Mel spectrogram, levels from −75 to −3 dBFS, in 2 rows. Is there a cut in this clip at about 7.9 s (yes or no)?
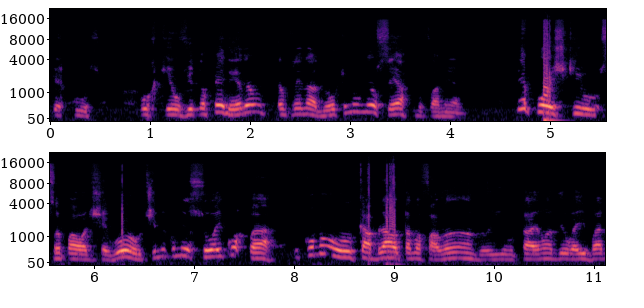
yes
